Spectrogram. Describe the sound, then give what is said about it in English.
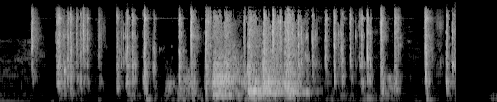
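Loud computer keyboard typing during a video call, a dense clatter of many rapid key strikes that thickens into a continuous burst midway, then breaks back into separate clicks. “your keyboard is very loud.”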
